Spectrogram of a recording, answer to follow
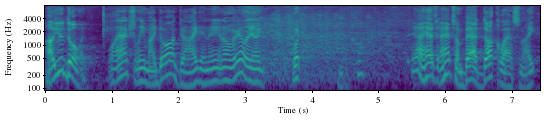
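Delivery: lightly voiced oversharing local; chatty Southern neighbor. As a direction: play the neighbor who tells you everything. Southerners answering the greeting at length.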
